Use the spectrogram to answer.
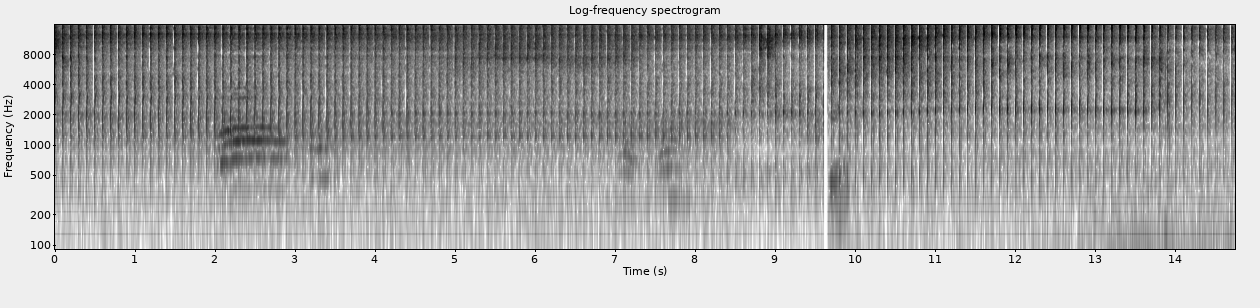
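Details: Extracorporeal shockwave therapy for heel pain and Achilles tendinitis in a female patient, after about twenty earlier sessions without improvement: rapid, steady clicking pulses, a little over three a second, with brief voices in the background.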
